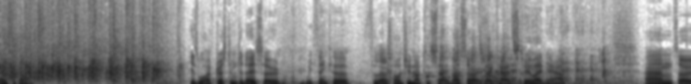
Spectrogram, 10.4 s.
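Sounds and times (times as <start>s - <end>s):
speech: 0.0s - 0.7s, 2.8s - 8.8s, 9.6s - 10.3s
audience applauding: 0.0s - 2.8s
laughter: 5.7s - 9.3s.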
